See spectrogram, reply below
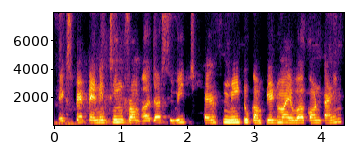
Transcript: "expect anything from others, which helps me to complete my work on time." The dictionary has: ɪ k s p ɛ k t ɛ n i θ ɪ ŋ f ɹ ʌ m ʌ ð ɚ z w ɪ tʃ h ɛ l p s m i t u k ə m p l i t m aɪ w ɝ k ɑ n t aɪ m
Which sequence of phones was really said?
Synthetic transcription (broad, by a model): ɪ k s p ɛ k t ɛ n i t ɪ ŋ f ɹ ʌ m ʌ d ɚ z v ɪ tʃ h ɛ l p m i t u k ə m p l i t m aɪ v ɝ k ɑ n t aɪ m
